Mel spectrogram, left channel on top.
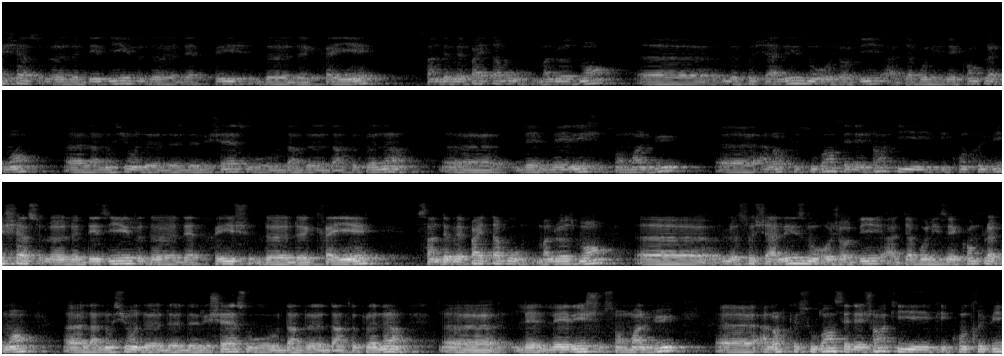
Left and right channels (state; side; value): quieter; left; 10.2 dB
